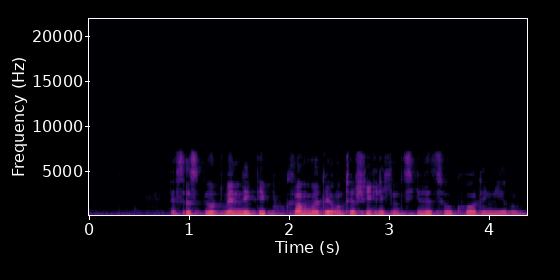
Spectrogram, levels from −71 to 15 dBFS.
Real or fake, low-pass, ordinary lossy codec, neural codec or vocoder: fake; 7.2 kHz; none; codec, 16 kHz, 4 kbps, FreqCodec, larger model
